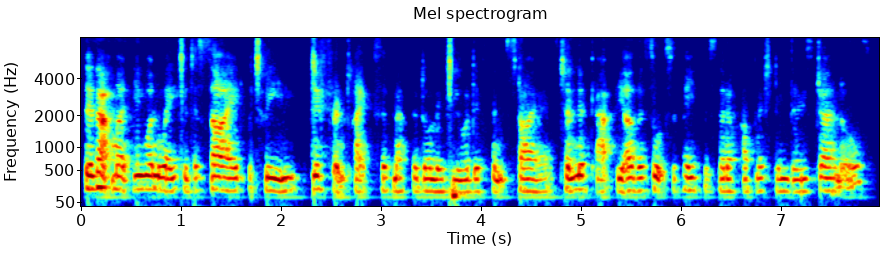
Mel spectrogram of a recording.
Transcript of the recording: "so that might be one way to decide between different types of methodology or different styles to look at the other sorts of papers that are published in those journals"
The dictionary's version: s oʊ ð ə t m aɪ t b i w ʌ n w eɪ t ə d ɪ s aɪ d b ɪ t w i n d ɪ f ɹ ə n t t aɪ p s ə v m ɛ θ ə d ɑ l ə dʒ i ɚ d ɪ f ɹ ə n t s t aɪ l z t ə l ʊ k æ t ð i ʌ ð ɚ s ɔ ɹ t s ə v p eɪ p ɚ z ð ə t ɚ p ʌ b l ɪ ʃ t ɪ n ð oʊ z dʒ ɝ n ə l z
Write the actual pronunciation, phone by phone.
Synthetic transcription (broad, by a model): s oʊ ð ə t m aɪ t b i w ʌ n w eɪ t ə d ɪ s aɪ d b ɪ t w i n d ɪ f ɹ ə n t t aɪ p s ə v m ɛ θ ə d ɑ l ə dʒ i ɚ d ɪ f ɹ ə n t s t aɪ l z t ə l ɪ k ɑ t ð i ʌ ð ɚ s ɔ t s ə v p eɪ p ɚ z ð ə t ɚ p ʌ b l ɪ ʃ t ɪ n ð oʊ z dʒ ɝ n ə l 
